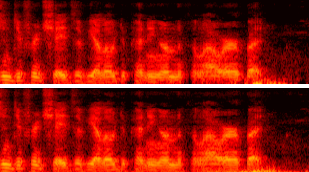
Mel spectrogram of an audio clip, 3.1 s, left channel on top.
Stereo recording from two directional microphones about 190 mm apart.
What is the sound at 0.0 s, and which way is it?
Speech, 20° left (ahead or behind).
